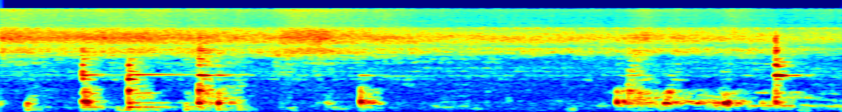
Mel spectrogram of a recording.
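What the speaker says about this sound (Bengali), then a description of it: "এগুলো একটু ভালো করে নাড়াচাড়া করে ভেজে নেব" Chopped onion, garlic, green chili and tomato fry together in a pan for a meat and potato dish, a soft sizzle under repeated clinking and scraping stirs in short bursts, close by with no talk.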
